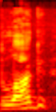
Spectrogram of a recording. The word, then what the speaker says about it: Lag: Or you could just call it Like there's Lag BaOmer, the mystics celebrate on the 33rd, because it's Lamed Gimel, so it's pronounced Lag.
